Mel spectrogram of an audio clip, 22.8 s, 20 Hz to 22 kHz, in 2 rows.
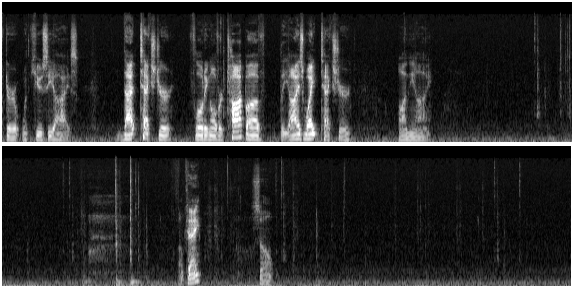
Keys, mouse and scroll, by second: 8.1-10.8 shift+drag, 12.6-15.6 drag, 16.9 click, 18.3-21.4 shift+drag, 21.8-22.7 shift+drag.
